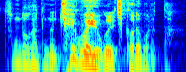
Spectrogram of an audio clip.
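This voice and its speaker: A male pastor preaching a sermon, telling the story with animated bursts as he acts out quoted lines. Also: mid-range voice, fast talker.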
